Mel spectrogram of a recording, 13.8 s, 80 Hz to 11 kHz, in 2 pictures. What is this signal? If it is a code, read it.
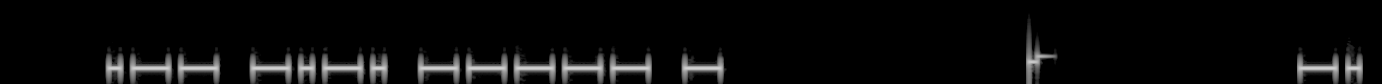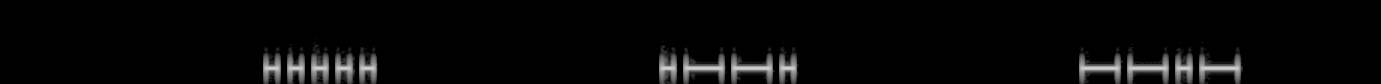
Morse code, heard as a keyed tone, about 20 wpm, spaced as for 9 wpm, 700 Hz. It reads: WC0T N5PQ
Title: USA Call Signs - 4 Characters - 8x Character Spacing - 20wpm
